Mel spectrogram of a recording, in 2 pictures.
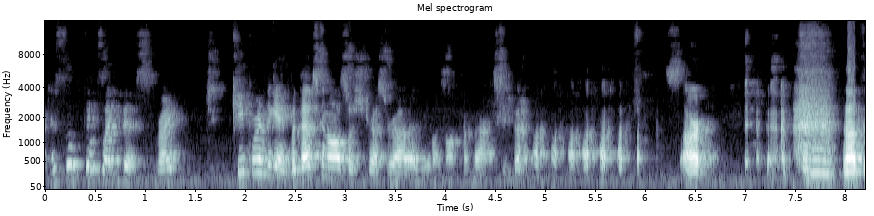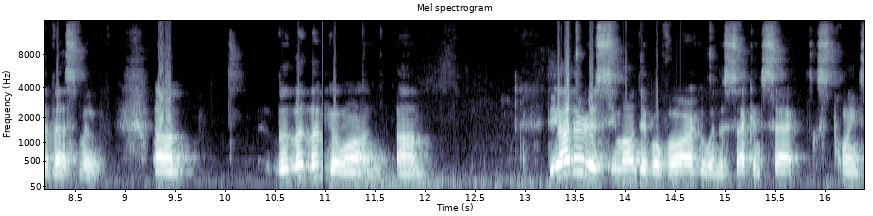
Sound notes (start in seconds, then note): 6.9 laughs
